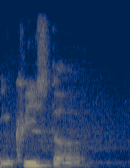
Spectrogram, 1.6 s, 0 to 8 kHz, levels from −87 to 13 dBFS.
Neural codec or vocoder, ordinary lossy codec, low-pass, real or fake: vocoder, 22.05 kHz, 80 mel bands, Vocos; none; 7.2 kHz; fake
